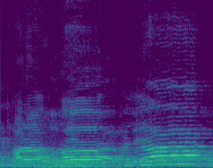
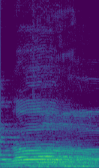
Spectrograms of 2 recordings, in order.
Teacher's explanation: র, নরম করে মোটা করে, র, জিহ্বার আগা দাঁতের আগে লাগাইয়া বলেন। র, জিহ্বার আগা দাঁতের আগা, র, নরম হবে মোটা হবে।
